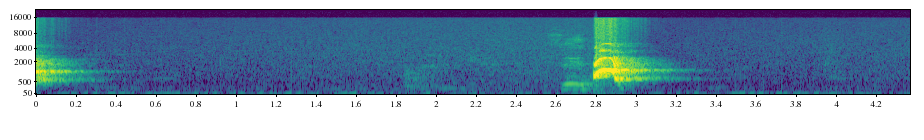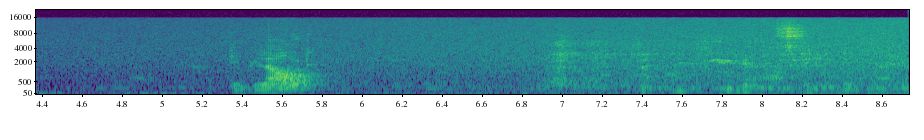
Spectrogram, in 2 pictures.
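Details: Border Collie barking on command during obedience training, told to sit and to speak; one sharp, loud bark near three seconds with fainter short bursts before and after, soft rustling at the end.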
